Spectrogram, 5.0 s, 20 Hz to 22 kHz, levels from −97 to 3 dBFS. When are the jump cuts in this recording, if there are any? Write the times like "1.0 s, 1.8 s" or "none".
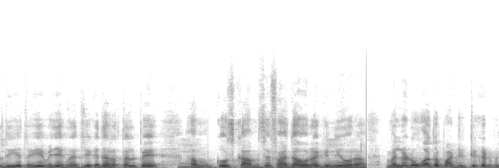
3.7 s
